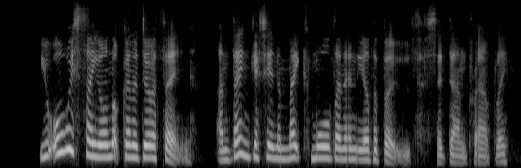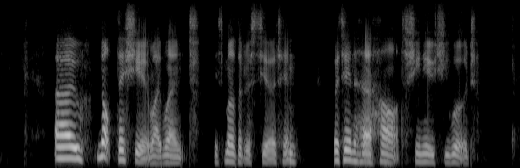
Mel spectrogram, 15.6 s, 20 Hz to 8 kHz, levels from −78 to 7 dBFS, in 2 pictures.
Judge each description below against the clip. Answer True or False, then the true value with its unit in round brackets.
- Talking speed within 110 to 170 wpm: True (160 wpm)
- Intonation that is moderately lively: False (7.3 semitones)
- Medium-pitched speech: True (180 Hz)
